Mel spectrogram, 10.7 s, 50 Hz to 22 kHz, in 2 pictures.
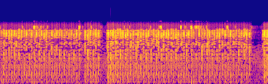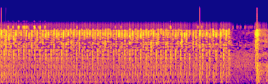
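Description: Proto Matrix PM8 paintball marker firing long rapid strings in uncapped PSP ramping mode, the shots coming too fast to count. The firing breaks off briefly about two seconds in and again about five seconds in.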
